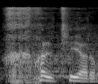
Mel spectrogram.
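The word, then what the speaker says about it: ἁμαρτία: 이 히읗자 발음에 액센트를 많이 넣어서 하말티아라고 말합니다.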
